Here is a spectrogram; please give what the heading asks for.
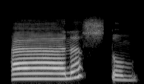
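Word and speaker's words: آنستم: Anastum. Hamzahnya berharokat fathah. Di depannya ada alif, maka panjang juga.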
